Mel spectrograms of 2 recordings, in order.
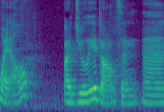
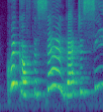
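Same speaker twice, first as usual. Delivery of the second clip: much higher, louder panicked squeak; urgent cry; 10 dB louder than usual. Acted. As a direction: cry out in alarm to save the whale. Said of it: "cried the snail".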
